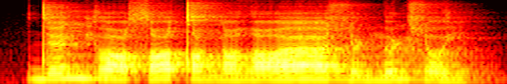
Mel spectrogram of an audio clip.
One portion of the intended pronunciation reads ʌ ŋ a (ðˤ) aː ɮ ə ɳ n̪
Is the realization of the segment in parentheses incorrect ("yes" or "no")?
no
